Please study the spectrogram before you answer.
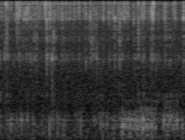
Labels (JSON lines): {"label": "biophony", "recorder": "HydroMoth"}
